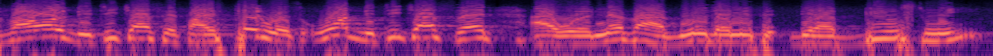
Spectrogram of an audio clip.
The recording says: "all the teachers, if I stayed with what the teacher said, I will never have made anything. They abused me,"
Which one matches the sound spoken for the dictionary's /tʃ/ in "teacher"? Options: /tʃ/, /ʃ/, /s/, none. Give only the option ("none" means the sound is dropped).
/tʃ/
